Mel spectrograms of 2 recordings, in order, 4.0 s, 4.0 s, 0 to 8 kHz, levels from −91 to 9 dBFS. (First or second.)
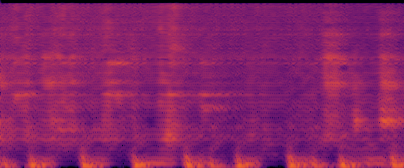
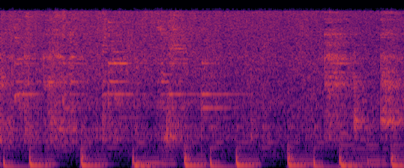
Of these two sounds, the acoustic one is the second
